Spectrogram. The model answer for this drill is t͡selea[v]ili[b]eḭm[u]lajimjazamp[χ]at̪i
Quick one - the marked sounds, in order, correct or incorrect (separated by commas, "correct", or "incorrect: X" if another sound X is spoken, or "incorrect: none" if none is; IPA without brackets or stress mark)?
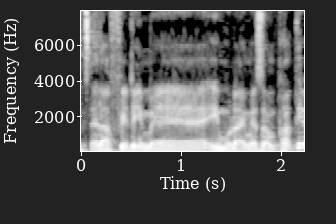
incorrect: f, incorrect: m, correct, incorrect: ʁ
